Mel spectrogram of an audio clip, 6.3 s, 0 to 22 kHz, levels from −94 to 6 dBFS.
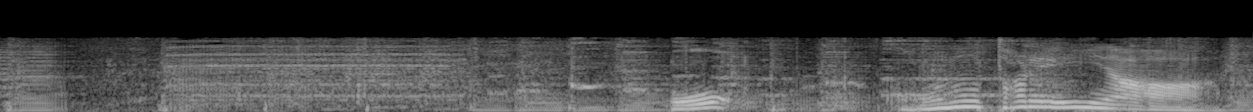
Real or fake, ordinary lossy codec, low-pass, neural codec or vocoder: fake; none; 5.4 kHz; vocoder, 22.05 kHz, 80 mel bands, Vocos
